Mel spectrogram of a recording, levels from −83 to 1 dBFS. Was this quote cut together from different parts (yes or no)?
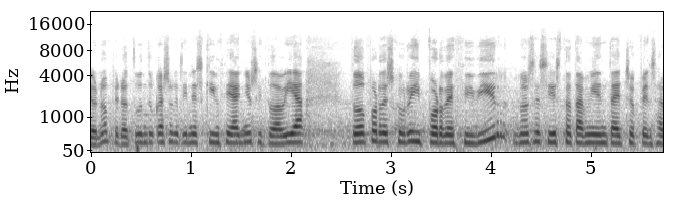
no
